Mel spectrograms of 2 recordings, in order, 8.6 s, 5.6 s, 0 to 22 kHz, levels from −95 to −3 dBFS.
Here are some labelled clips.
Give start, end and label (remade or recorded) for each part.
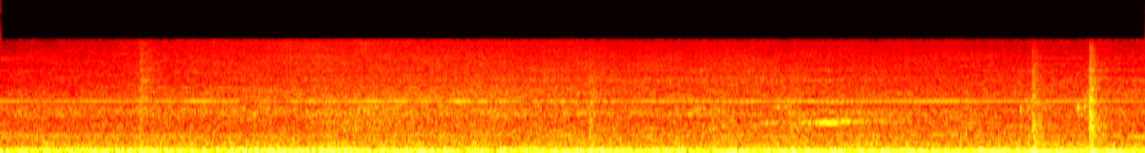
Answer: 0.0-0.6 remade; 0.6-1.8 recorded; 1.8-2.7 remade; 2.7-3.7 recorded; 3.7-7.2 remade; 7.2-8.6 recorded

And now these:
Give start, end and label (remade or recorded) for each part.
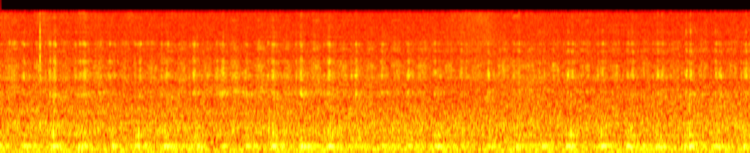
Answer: 0.0-0.6 recorded; 0.6-4.0 remade; 4.0-4.4 recorded; 4.4-5.1 remade; 5.1-5.6 recorded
